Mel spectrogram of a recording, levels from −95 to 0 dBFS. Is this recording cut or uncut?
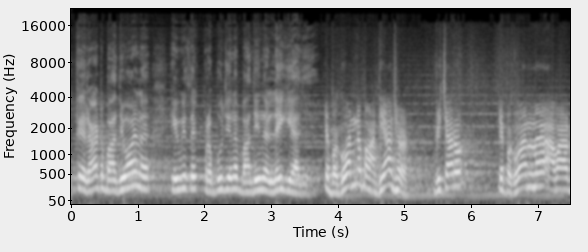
cut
